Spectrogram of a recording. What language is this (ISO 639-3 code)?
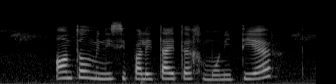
afr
